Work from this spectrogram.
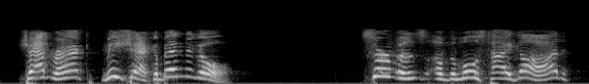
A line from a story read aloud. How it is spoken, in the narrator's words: Nebuchadnezzar then approached the opening of the blazing furnace and he shouted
